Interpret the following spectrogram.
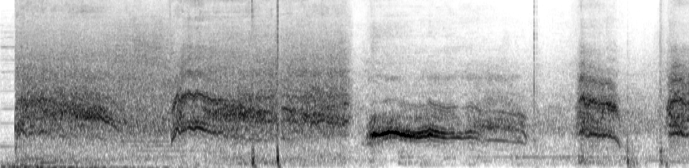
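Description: A man screaming in four long, drawn-out yells, one after another, over crowd noise.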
